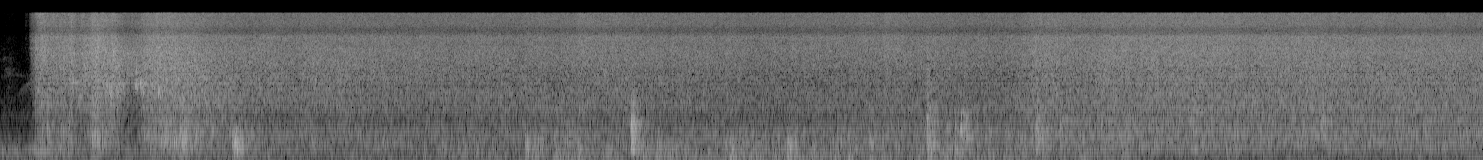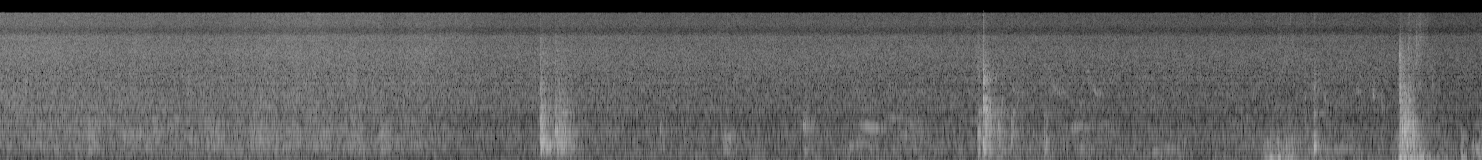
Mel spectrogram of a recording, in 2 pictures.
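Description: Raw ginger-onion-garlic-chilli-tomato masala paste dropped into hot tempering oil in a steel karahi, sizzling loudly at once and settling into a steady, slowly fading hiss as it is stirred. A few knocks of the spatula against the pan come near the end.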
